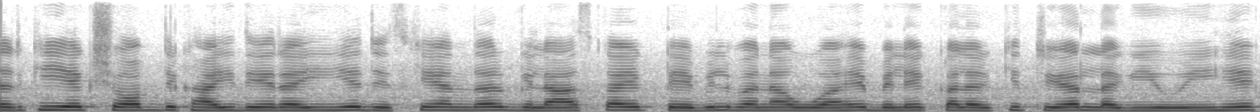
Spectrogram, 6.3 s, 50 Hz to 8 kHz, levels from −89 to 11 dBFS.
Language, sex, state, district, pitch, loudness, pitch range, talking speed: Hindi, female, Uttarakhand, Tehri Garhwal, 210 Hz, -18 LUFS, 205-220 Hz, 210 wpm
